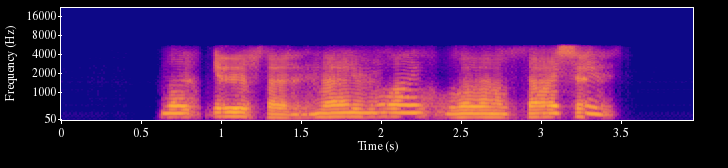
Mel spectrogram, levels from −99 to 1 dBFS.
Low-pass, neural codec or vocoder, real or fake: 5.4 kHz; codec, 16 kHz, 0.5 kbps, FreqCodec, smaller model; fake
